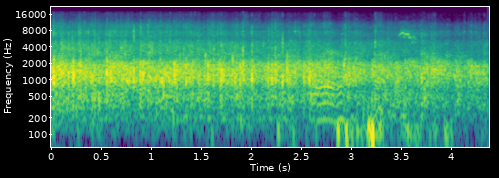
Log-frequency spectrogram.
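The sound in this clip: Audience applause welcoming two speakers to the stage at a morning gathering: a steady, dense wash of clapping hands that holds at an even level throughout.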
